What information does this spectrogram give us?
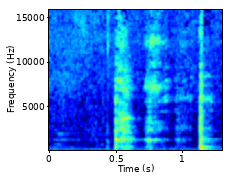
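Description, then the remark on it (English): A cork is worked out of a bottle, a soft scrape followed by two short, hollow pops, the last one loudest, with no one talking. “Just this cork pop.”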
